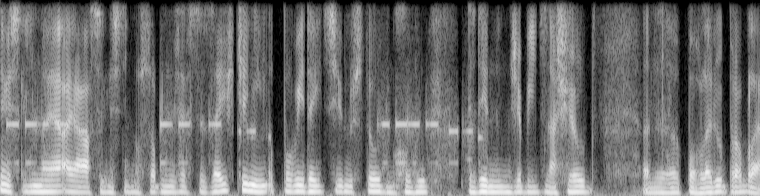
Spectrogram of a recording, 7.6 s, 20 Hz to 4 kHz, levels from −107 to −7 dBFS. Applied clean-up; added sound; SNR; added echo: neural diffusion model UNIVERSE++.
